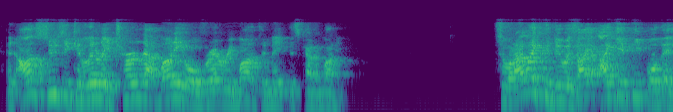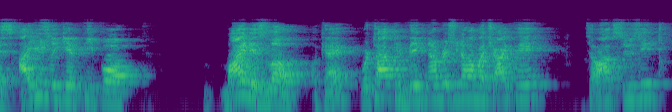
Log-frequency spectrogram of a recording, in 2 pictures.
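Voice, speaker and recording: Man teaching a seminar, high voice, energetic, quizzes the room, echoey dull recording. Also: a little fast. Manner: energetic, quizzes the audience with questions. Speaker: real estate instructor. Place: seminar room with a live audience.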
